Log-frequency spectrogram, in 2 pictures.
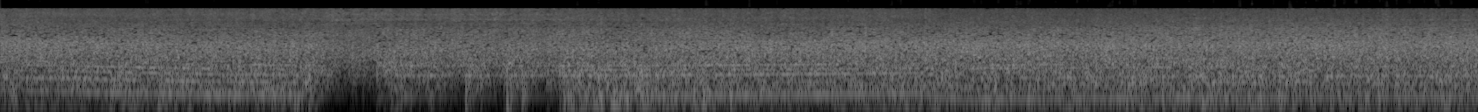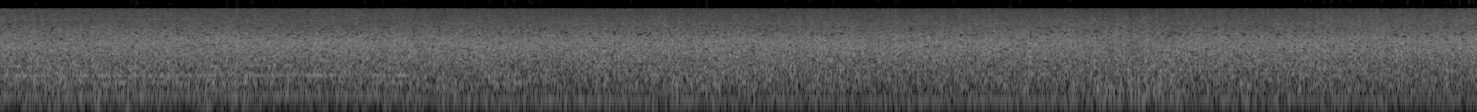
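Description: Heavy wind rush and road noise on the microphone of a moving BMW adventure motorcycle. The engine's note sits faintly underneath, its pitch drifting slowly during the first half before it is lost in the wind.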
